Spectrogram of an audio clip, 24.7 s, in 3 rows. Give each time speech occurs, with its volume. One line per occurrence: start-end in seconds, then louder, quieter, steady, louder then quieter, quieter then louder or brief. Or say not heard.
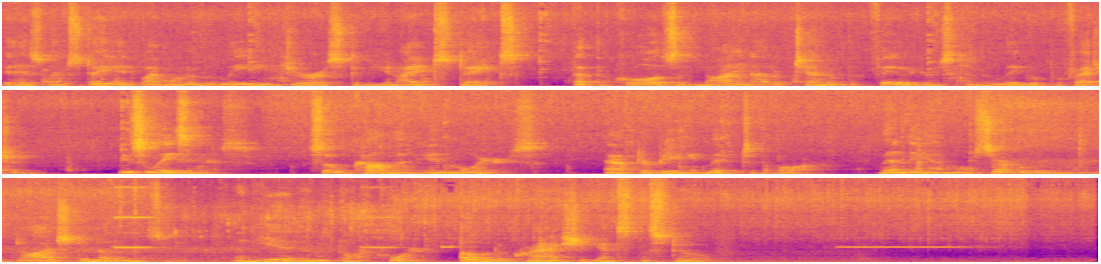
0.0-22.2 steady.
